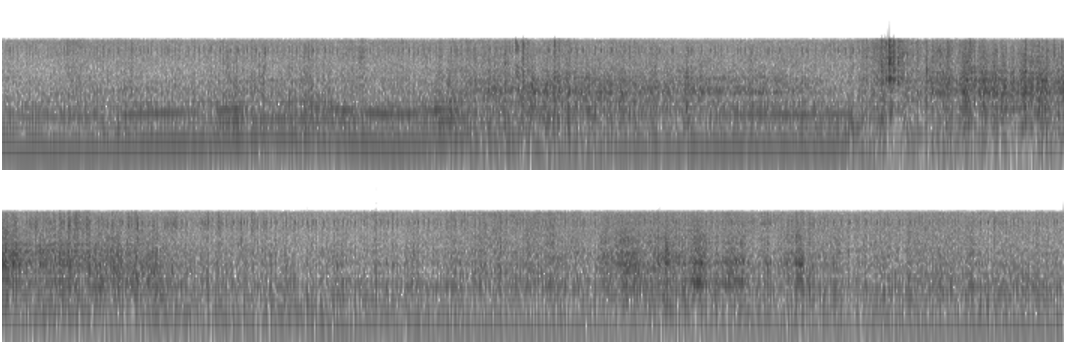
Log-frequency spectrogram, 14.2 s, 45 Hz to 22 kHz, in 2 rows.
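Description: Holden VY Commodore S's V6 engine heard from inside the cabin, revving up and down over the first few seconds, then running steadily at lower revs under tyre and road noise. A sharp click comes about six seconds in.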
